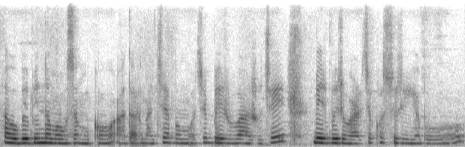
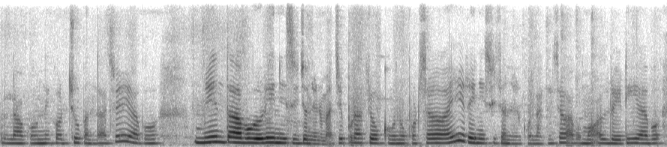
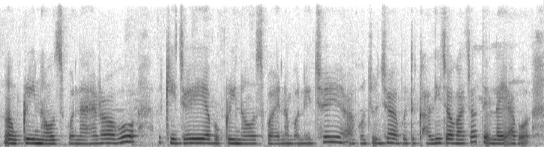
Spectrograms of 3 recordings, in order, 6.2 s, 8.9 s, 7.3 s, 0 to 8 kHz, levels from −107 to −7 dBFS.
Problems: background sounds at intervals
